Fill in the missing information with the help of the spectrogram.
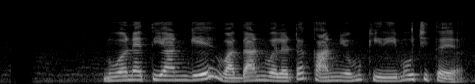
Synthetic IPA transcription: nuʋənæt̪ijanɡeʋad̪anʋələʈəkanjomukiɾiːməut͡ʃit̪əjə̰

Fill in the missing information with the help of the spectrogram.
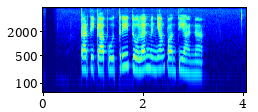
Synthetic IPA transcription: kart̪ikaput̪ɾid̪̥o̤lanməɲaŋpɔnt̪iana

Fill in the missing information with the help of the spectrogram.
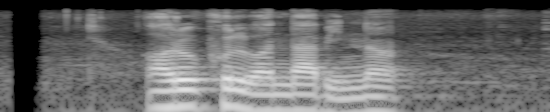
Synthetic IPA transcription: ʌɾupʰulbʱʌnd̪abʱinːʌ

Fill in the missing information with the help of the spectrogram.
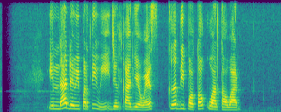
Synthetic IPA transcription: ʔindahdɛwipərt̪iwid͡ʒɨŋkaɲɛwɛs | kɨrdipɔt̪ɔkuwart̪awan

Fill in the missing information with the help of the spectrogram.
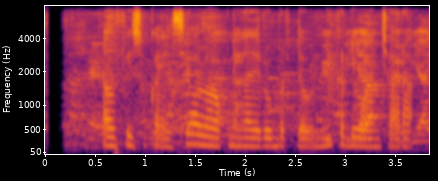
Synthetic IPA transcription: ʔɛlfisukaasiɔlɔɦɔk̚niŋaliɾɔbərt̪̚daunikərdiwawaɲt͡ʃa̰ɾa̰

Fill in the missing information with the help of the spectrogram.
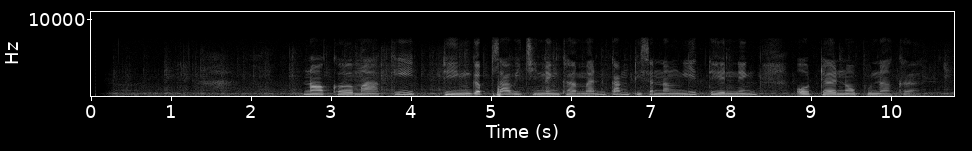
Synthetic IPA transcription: nɔɡ̥ɔ̤makid̪̥i̤ŋɡəp̚sawid̥ʒ̥i̤nɪŋɡ̥ä̤mankaŋd̪̥i̤sənəŋid̪̥e̤nɪŋ | ʔoɖ̥a̤nob̥ṳnaɡ̥a̤

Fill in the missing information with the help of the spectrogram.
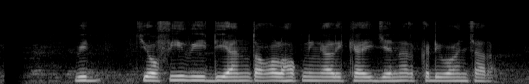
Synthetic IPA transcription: wi | d͡ʒiɔfiwidiant̪ɔːlɦɔk̚niŋɡalikaid͡ʒɛnərkərdiwaaɲt͡ʃaɾa

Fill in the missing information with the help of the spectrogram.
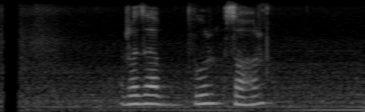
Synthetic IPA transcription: rʌd͡zabursʌɦʌr

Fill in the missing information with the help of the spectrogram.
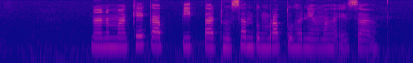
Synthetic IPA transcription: nanəmakekapit̪aɖ̥o̤sant̪umɾap̚t̪uɦanjaŋmaɦaʔesa

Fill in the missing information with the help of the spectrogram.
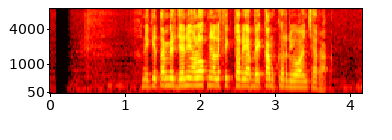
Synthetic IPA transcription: nikit̪amird͡ʒaniɔlɔk̚nialɛfik̚t̪ɔɾiabɛkamkərdiwawaɲt͡ʃaɾa̰

